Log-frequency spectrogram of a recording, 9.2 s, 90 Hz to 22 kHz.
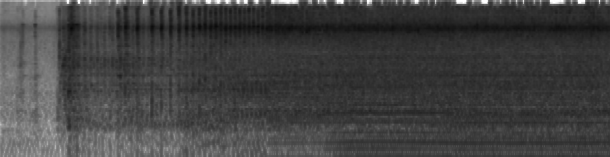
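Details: Craftsman 5.5 hp OHV 26-inch two-stage snowblower, after replacing the surging carburetor with an aftermarket copy: quiet clicks, catches within a second, brief sputter, then a steady even buzz; normal running.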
